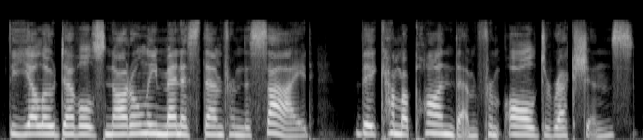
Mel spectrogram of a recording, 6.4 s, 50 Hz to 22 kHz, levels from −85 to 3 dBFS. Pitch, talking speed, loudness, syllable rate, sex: 230 Hz, 160 wpm, -15 LUFS, 4.3 syllables/s, female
